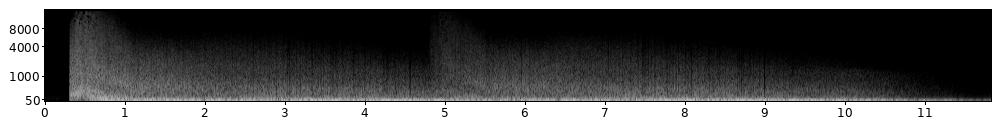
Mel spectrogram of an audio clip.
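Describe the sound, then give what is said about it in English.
A massive explosion blast from a catastrophic impact on Earth: two loud booms about five seconds apart, each trailing into a long, roaring low rumble that fades out at the end. “It explodes with a blast that releases 2 million times more energy than the largest nuclear bomb ever exploded.”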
